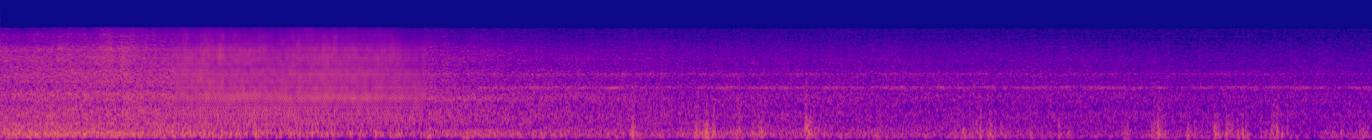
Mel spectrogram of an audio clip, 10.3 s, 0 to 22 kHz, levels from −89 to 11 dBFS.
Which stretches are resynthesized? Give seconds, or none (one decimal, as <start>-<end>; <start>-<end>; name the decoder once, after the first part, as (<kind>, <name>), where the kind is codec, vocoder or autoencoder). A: 1.3-3.2 (vocoder, Vocos)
